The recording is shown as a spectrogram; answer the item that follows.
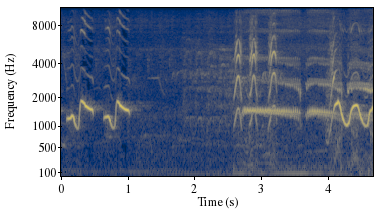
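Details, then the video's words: Cold-season song of a male laughingthrush dancing beside a calling female: two curling whistled phrases, a quiet gap, then sharp upward chirps over a steady whistle and a final wavering warble. "Khướu trống hót múa kèm tiếng mái ro kích bổi mùa lạnh"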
